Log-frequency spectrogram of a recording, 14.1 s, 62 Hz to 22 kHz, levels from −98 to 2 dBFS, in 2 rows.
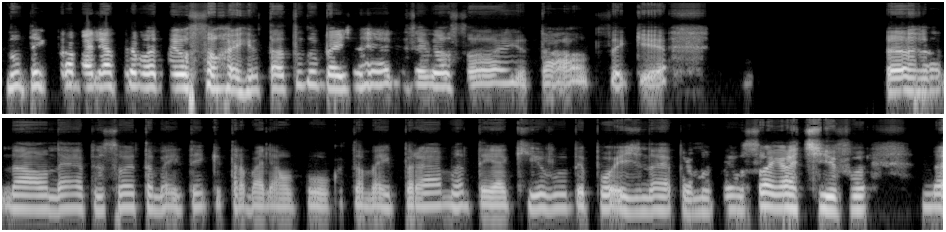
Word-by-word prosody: não 265 +2 +2
tem 275 +2 +3
que - - -39
trabalhar 275 -1 +6
pra 275 - +4
manter 255 -1 +5
o 250 - +9
sonho". 225 -2 +3
"Tá 240 +1 +2
tudo 290 +4 -3
bem, 240 -4 +5
já 260 - -1
realizei 290 - 0
meu 270 0 +4
sonho 155 -2 -2
e - - -9
tal, 155 - -3
não 360 - -7
sei - - -1
quê" - - -3 1.7
Aham. 210 0 +4
Não, 190 -1 -3
né, 195 +3 -6
a - - -7
pessoa 200 +3 -7
também 195 -1 -7
tem 210 +3 -10
que 220 - -16
trabalhar 110 0 -8
um 105 - -11
pouco, 110 -1 -9
também, 115 - -7
pra 220 +2 -5
manter 210 - -5
aquilo 190 - -5
depois, 195 -5 -3
né, 180 +1 -4
pra 155 - -7
manter 170 +3 -7
o 185 - -5
sonho 205 +1 +3
ativo, 185 -1 +3 0.4
né. 210 0 -1
205 Hz, 185 wpm, -22 LUFS, 180-240 Hz, 1.7 s, o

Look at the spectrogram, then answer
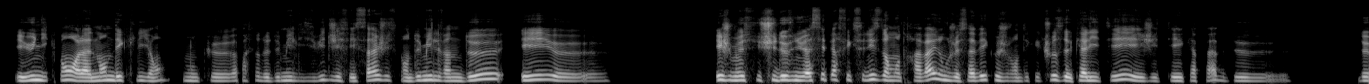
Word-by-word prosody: et 175 - +2
uniquement 200 +2 +3
à 170 - +7
la 165 - +7
demande 185 +4 +2
des 190 0 +3
clients, 180 0 -7
donc, 170 -2 -9
heu, 165 0 -5
à 175 - -7
partir 175 +2 -14
de 165 - -4
2018, 170 +2 -7
j'ai 185 -2 -4
fait 160 0 -5
ça 185 +6 +1
jusqu'en 190 -6 -6
2022 190 +6 +2 0.2
et 215 +3 +3
heu 165 -1 -5 1.1
et 210 - +7
je 195 -1 +1
me 195 - +5
suis 195 0 -8
je - - 0
suis 200 - +3
devenue 195 -2 +5
assez 180 +7 +4
perfectionniste 220 0 -3
dans 195 - +3
mon 180 - -3
travail, 180 +8 +2
donc 210 -5 +1
je 170 - 0
savais 175 +6 +1
que 200 - -5
je 170 -2 -7
vendais 165 +1 -10
quelque 170 - -16
chose 210 -2 0
de 175 - +4
qualité 185 +3 +1
et - - -1
j'étais 165 +1 -4
capable 175 +1 -9
de 155 - -8 0.7
de 180 - -1
180 Hz, 205 wpm, -22 LUFS, 165-200 Hz, 1.1 s, à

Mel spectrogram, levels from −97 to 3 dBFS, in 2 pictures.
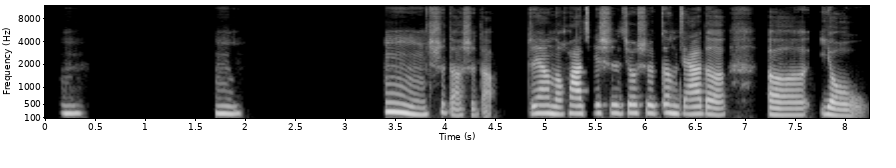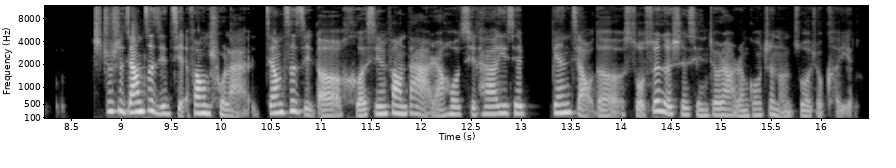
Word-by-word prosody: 嗯。 230 0 -4 1.3
嗯。 225 -1 -1 1.4
嗯， 245 -8 +4
是 260 - -7
的 170 - -5
是 180 -2 -8
的。 - - -7 0.3
这 220 - -3
样 235 0 +3
的 210 -1 +1
话， 225 +1 +5
其 230 +2 -5
实 240 0 -2
就 240 +1 0
是 240 -1 -2
更 240 0 +1
加 215 0 +2
地， 200 -3 0 0.4
呃， 185 -1 +1
有 180 -5 -1 0.5
就 290 - -1
是 295 +1 +2
将 270 +2 +10
自 310 +1 +4
己 220 -4 -1
解 220 - -1
放 240 -1 +6
出 220 -3 -1
来， 175 - -3
将 240 +2 +4
自 300 +3 +2
己 185 -10 -3
的 165 0 +1
核 165 0 -1
心 220 +4 0
放 225 -2 +3
大， 230 -2 0
然 - - -3
后 210 0 -1
其 205 -1 -5
它 215 +2 0
一 230 - 0
些 230 -1 0 0.2
边 250 +1 +2
角 255 - -2
的 - - -5
琐 - - -4
碎 295 - +1
的 245 -6 +3
事 210 -2 -3
情 175 -3 -6
就 180 +1 -2
让 180 -1 -2
人 155 - -5
工 180 +2 -6
智 200 +2 -6
能 160 -6 -7
做 155 -1 -6
就 - - -9
可 - - -11
以 - - -10
了。 - - -18
220 Hz, 225 characters per minute, -21 LUFS, 190-240 Hz, 1.4 s, 将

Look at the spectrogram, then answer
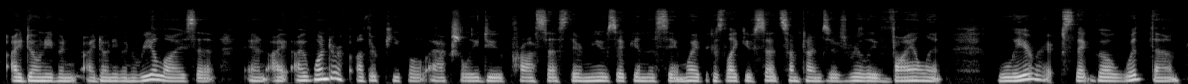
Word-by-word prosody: I - - +6
don't 165 -1 +3
even 155 0 -1
I 160 - -2
don't 160 -1 0
even 155 0 -2
realize 160 -9 +3
it, - - -7 0.4
and 160 - -1
I - - -1 0.2
I - - +4
wonder 250 +4 +7
if 230 - +1 0.2
other 185 +2 -2 0.2
people 165 -1 -5 0.2
actually 160 0 -2
do 160 0 +1 0.2
process 160 -1 -2
their 165 -1 -1
music 165 -1 0
in 160 - 0
the 160 - -2
same 160 - 0
way, 170 - +3
because 160 0 -7
like 165 - 0
you've 155 - -2
said, 85 - +1
sometimes 160 -1 -1
there's 155 -1 -4
really 160 -2 +2 0.2
violent 170 +5 +1 0.5
lyrics 205 +7 +3
that 170 +1 0
go 165 - +4 0.2
with 225 +4 +3
them, 155 0 -1
165 Hz, 185 wpm, -20 LUFS, 155-170 Hz, 0.5 s, wonder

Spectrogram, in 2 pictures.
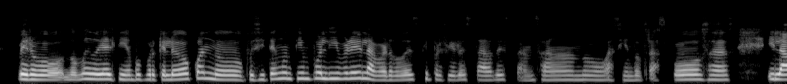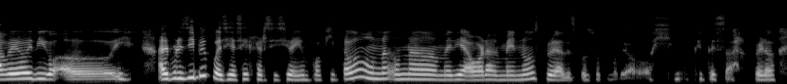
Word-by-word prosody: pero 220 - +5
no 110 0 -5
me 255 - +2
doy 240 -1 +7
el 235 -1 +5
tiempo, 225 0 -3
porque 225 0 -2
luego 230 +3 +3
cuando, 230 -7 0
pues, 220 - -5
sí 225 - -7
tengo 255 +4 -1
un 270 - -2
tiempo 270 +1 -1
libre, 270 +1 0
la 255 -4 +2
verdad 205 +1 -5
es 225 +1 -7
que 255 - -13
prefiero 215 -1 -9
estar 205 -2 -8
descansando 210 -1 -10
o 205 - -10
haciendo 200 +1 -12
otras - - -15
cosas. 220 -1 -2 0.3
Y 245 - -2
la 230 -1 +7
veo 250 +3 +7
y 270 - +4
digo: 250 -2 0 0.5
"Ay". 230 - -7 0.2
Al 245 +1 +7
principio, 305 +8 +3
pues, 225 - +4
sí 230 - +2
hace 225 +2 -5
ejercicio 225 -2 -6
ahí 210 -1 -5
un 215 - -10
poquito, 230 +7 -3
una 265 -3 -1
una 235 -1 0
media 215 0 -1
hora 210 +2 -1
al 210 - -6
menos, 220 +5 -5
pero 225 -2 -1
ya - - -4
después - - -15
fue - - -20
como - - -29
de: - - -16
"Ay, - - -14 0.4
no, 245 - -19
qué 250 - -20
pesar", 235 0 -13 0.2
pero 110 0 -5
225 Hz, 220 wpm, -20 LUFS, 210-250 Hz, 0.5 s, doy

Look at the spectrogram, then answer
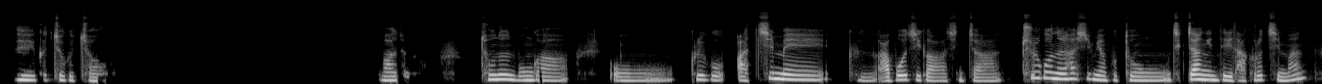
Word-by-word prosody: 네 210 -2 +4
그쵸 210 0 -5
그쵸. 170 -3 -6 2.7
맞아요. 190 -1 0 0.8
저는 225 -1 +4
뭔가 190 -2 -1 0.5
어 175 +3 -3 0.2
그리고 215 -4 -2
아침에 220 0 +3 0.2
그 175 -3 -9
아버지가 180 -2 0
진짜 165 -2 -6 0.2
출근을 280 -4 +3
하시면 245 -5 +1
보통 180 -1 -1
직장인들이 215 -5 +5
다 180 -1 -6
그렇지만 205 - -2
200 Hz, 200 characters per minute, -21 LUFS, 180-220 Hz, 2.7 s, 직장인들이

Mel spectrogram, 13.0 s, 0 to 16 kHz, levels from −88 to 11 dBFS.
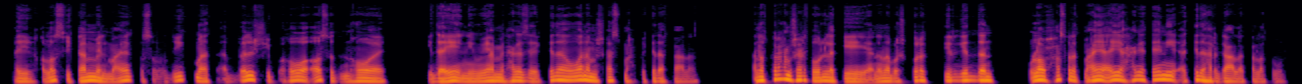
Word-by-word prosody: هي 90 -1 -2
خلاص 110 +7 -3
يكمّل 100 +2 +2
معايا 105 +9 0
كصديق، 90 +9 -7
ما 90 - +1
اتقبّلش 110 - -2
يبقى - - -11
هو 120 0 +3
قاصد 105 -7 -3
إن 85 +1 -6
هو 95 -1 +1 0.4
يضايقني 90 +2 +2
ويعمل 100 +1 +1
حاجة 105 0 +2
زي 90 -4 -3
كده، 125 +1 +3
وأنا 130 +2 +4
مش 110 0 -1
هاسمح 95 -6 -4
بكده 90 +1 -5
فعلًا. 80 +1 -12 0.6
أنا 120 - +5
بصراحة 155 +7 +2
مش 130 -3 +4
عارف 130 -3 +2
أقول 105 +2 +3
لك 100 -2 +1
إيه، 85 -3 0
يعني 75 +5 -3
أنا 95 - +2
باشكرك 110 +5 -2
كتير 110 -1 -2
جدًا 120 0 +2 0.4
ولو 130 +1 +6
حصلت 130 -1 -1
معايا 120 +4 +4
أي 130 0 +4
حاجة 130 +5 0
تاني، 140 -2 +2
أكيد 120 +6 0
هارجع 95 -4 0
لك 85 0 -5
على 80 0 -7
طول. 85 0 -18
105 Hz, 205 wpm, -23 LUFS, 90-120 Hz, 0.6 s, ولو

